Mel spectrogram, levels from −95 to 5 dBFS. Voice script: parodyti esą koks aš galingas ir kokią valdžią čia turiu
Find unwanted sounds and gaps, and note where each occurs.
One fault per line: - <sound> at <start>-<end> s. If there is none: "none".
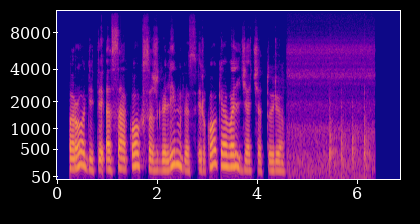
- thud at 5.4-6.3 s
